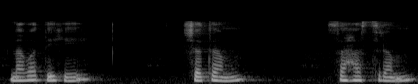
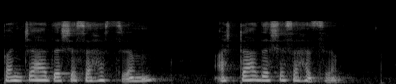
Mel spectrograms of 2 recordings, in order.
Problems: none marked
